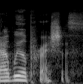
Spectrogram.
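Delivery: imitated Southern accent. Retelling a conversation with their mom, imitating mom's southern voice. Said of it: "my mom in her beautiful southern voice says".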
